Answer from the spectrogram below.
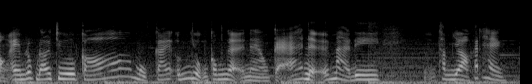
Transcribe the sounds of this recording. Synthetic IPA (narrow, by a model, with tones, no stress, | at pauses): nʔɛ˧mlʊ˦˥k͡p̚ɗɔ˨˦t͡ɕɨ˧əkɔ˨˦mo˨˩t̚kaː˨˦jʔɨ˨˦ŋzʊ̰˧˨ŋ͡mkə˧wŋ͡mŋḛ˧˨naː˨˩wkaː˧˩ɗe˧˩maː˨˩ɗi˧ | t̪ʰaː˧mzɔ˧˩xa˦˥k̚haː˨˩ŋ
